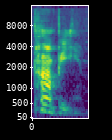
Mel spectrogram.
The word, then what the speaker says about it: Pompeii: it says pompeii but since we're in the midwest that is pronounced pompey so everyone in pompey is back in crazy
